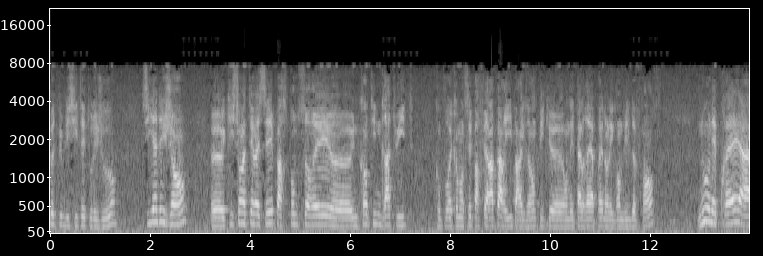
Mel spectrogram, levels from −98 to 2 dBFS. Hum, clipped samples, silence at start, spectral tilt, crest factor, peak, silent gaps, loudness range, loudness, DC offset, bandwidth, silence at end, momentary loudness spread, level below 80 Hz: none; under 0.1%; 0 s; -4.5 dB/octave; 18 dB; -2 dBFS; none; 3 LU; -19 LUFS; under 0.1%; 8 kHz; 0 s; 18 LU; -42 dBFS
